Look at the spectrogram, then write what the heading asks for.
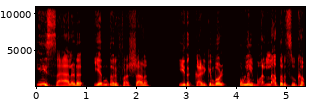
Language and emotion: Malayalam, happy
